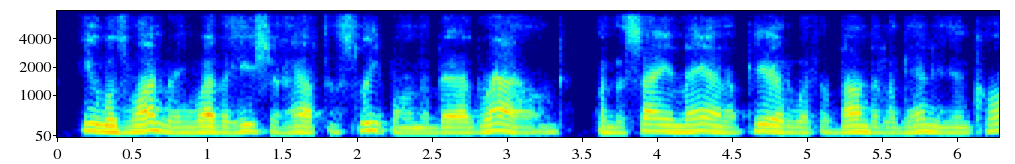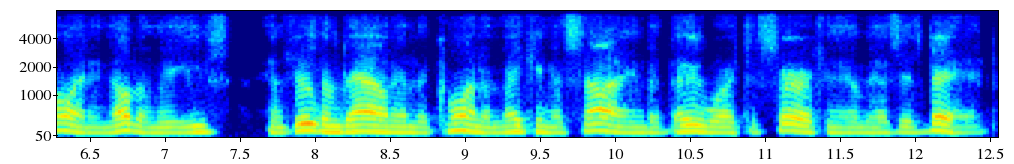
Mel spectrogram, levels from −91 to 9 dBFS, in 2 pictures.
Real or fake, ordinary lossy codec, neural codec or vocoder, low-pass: fake; Opus, 16 kbps; codec, 32 kHz, 1.9 kbps, SNAC; 7.2 kHz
